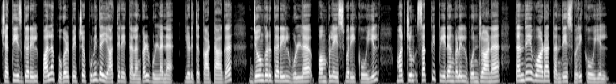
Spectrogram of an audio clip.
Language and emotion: Tamil, neutral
